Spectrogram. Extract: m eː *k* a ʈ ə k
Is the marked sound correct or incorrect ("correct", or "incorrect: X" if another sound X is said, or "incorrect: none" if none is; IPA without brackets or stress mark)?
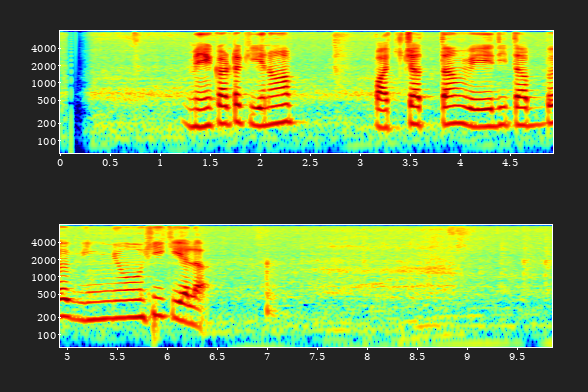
correct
